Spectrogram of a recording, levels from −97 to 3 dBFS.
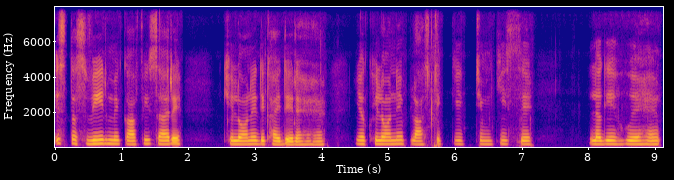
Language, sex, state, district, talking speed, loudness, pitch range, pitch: Hindi, female, Bihar, Patna, 125 wpm, -17 LUFS, 190-205 Hz, 195 Hz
